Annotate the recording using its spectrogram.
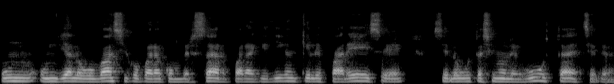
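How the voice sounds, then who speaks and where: With a Chilean accent, a man speaks in a monotone, flat intonation, his fairly high voice dark and mellow in tone. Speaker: project leader presenting a children's book. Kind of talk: virtual presentation talk. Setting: video call. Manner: fast; halting, many fillers.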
